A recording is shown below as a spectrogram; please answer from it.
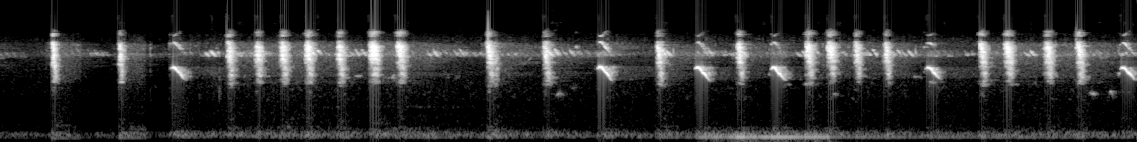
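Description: Female pied bushchat giving a rapid series of dry, clicking ticks, several a second, mixed with short high downslurred notes over a thin steady whistle; faint low hum beneath.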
